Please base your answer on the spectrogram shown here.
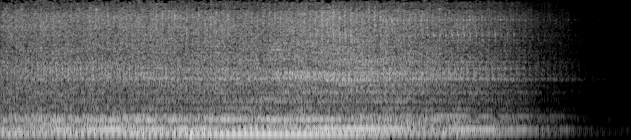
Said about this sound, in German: Und scheiße nochmal muss der Nachbar wirklich jetzt Rasen mähen, wenn ich hier Podcast aufnehmen will.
